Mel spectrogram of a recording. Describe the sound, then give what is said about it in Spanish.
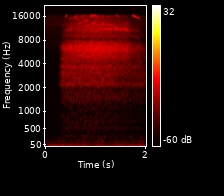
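A slow, deep breath during a guided relaxation exercise, one long, soft, airy hiss sustained for most of the moment, faint and without talk. “De nuevo, respira profundamente, despacio, con una sonrisa.”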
